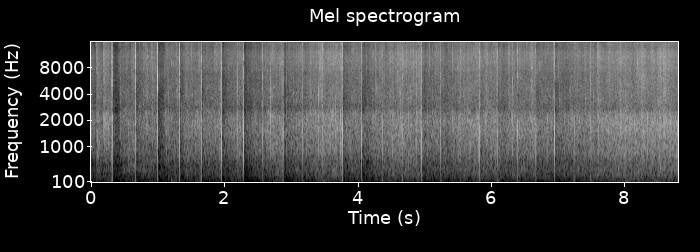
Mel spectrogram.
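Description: A graduation ceremony audience stands and applauds the graduating class, giving steady, sustained clapping from a large room with sharp individual claps over a dense wash.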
